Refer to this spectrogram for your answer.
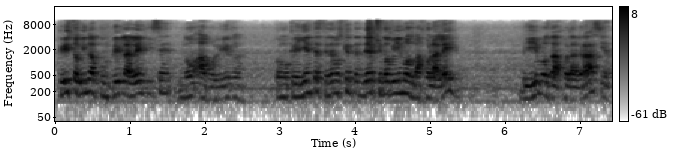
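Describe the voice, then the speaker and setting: A man's voice: a little high, a little fast. A man pastor preaching a sermon in a church in a conversational way, often calling the listener brother and asking rhetorical questions. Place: church sanctuary. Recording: echoey room, distant mic, faint ambient noise.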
